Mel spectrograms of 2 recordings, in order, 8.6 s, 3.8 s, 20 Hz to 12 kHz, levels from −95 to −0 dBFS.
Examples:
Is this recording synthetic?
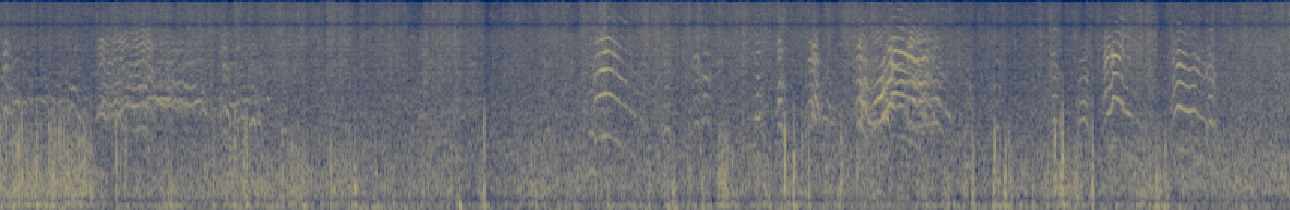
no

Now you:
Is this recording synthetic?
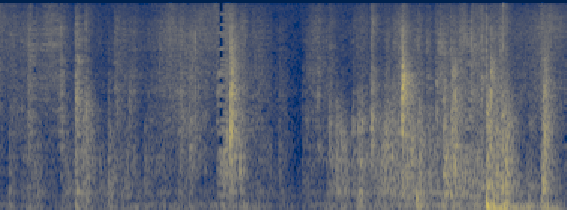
no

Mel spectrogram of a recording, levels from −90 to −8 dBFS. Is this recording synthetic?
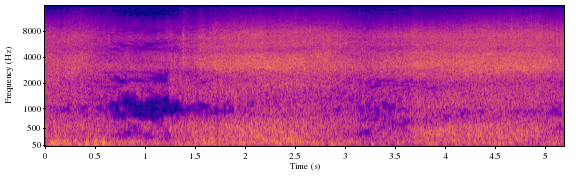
no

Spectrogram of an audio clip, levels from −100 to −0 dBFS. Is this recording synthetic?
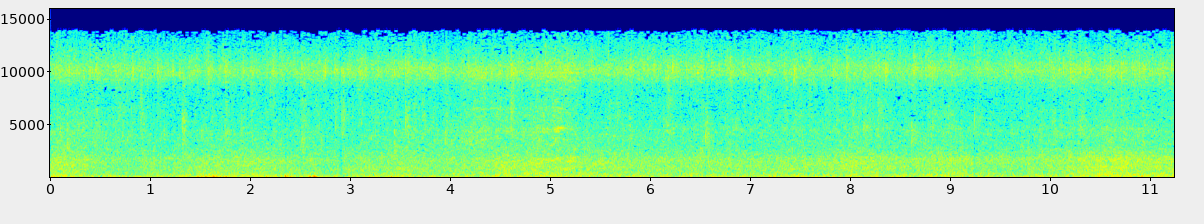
no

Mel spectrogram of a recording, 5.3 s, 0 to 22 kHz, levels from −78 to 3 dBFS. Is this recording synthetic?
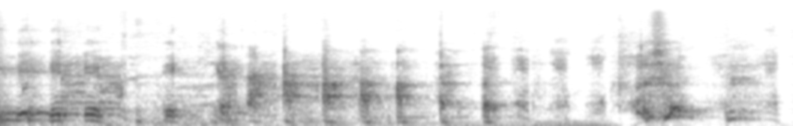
yes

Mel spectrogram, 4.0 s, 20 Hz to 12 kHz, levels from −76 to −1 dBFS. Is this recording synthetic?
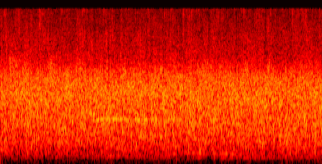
no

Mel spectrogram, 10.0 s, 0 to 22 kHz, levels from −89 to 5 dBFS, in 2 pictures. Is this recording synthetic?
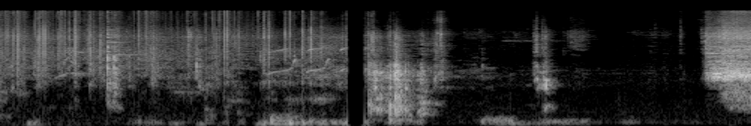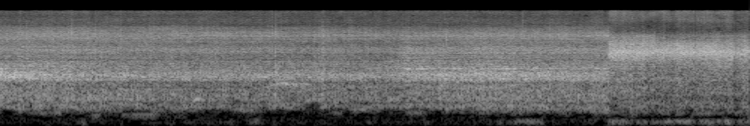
no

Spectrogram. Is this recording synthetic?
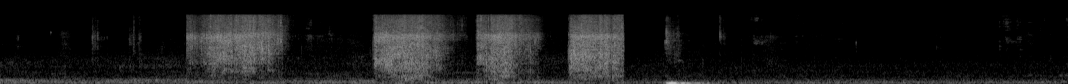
no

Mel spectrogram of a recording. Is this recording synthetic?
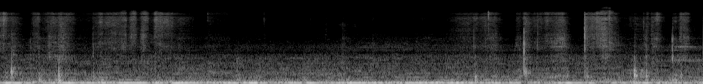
yes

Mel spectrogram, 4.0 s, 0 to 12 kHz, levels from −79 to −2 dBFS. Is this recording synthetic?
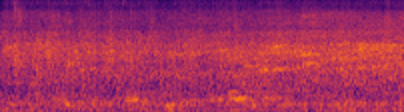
no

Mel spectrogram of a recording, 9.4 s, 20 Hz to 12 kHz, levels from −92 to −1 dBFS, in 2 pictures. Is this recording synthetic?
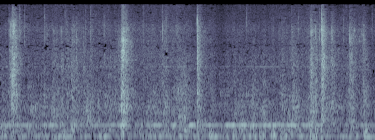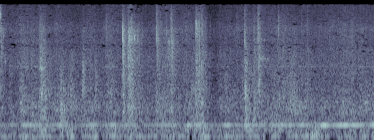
no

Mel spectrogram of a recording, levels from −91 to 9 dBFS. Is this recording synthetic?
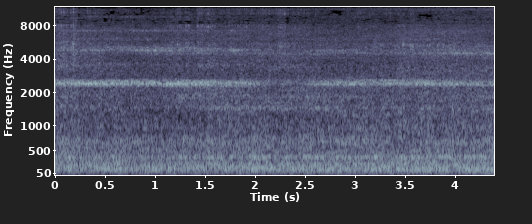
no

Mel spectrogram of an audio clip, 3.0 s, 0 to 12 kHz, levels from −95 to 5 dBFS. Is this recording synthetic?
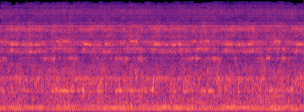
yes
